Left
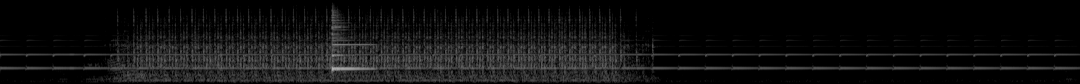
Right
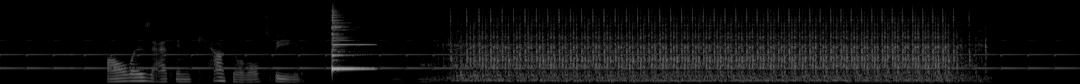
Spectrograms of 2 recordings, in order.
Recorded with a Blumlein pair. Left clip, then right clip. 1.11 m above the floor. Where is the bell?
10° left.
